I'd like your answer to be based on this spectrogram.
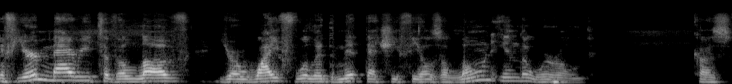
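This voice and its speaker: A man at medium pitch, somewhat breathy, with lively intonation, a very slow pace and long, frequent pauses. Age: 70s. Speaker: rabbi. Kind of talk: podcast interview.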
